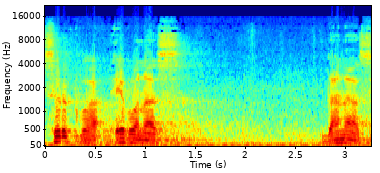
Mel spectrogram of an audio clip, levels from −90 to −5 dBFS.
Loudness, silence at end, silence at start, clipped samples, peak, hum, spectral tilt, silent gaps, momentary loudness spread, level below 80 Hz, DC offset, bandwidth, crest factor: -12 LUFS; 0 s; 0 s; 1%; 0 dBFS; none; -6.5 dB/octave; none; 18 LU; -26 dBFS; 0.4%; 15.5 kHz; 12 dB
